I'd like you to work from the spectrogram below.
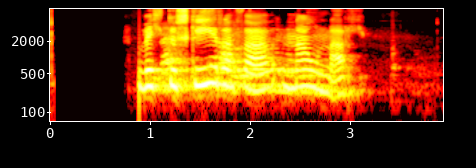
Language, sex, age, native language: Icelandic, male, 10, Icelandic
